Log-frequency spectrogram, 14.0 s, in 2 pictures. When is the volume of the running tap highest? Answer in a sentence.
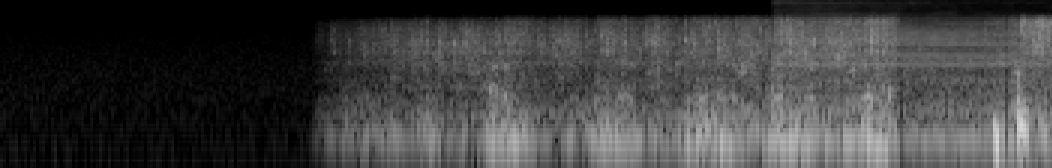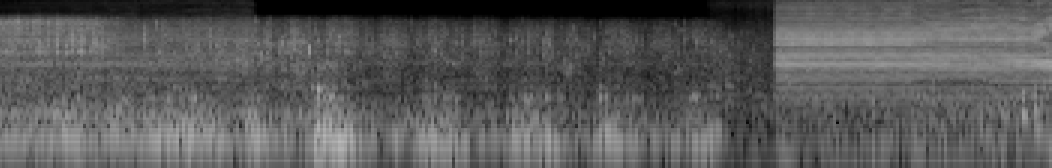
The loudest moment of the running tap is at 7 seconds.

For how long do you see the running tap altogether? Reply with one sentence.
You can hear the running tap for 12 seconds altogether.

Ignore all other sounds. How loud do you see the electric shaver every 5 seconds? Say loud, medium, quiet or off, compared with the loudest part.
off, quiet, loud.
